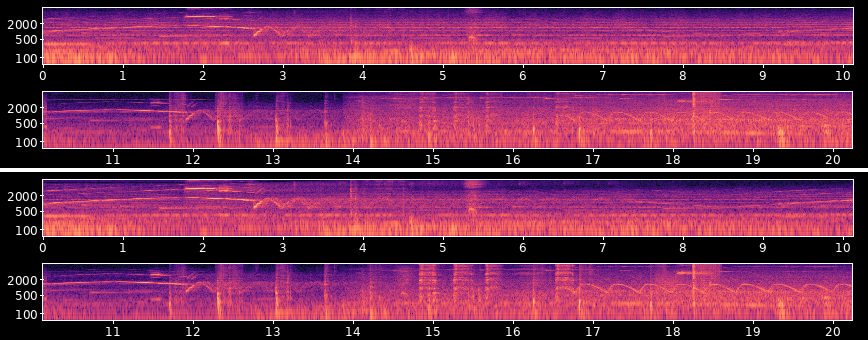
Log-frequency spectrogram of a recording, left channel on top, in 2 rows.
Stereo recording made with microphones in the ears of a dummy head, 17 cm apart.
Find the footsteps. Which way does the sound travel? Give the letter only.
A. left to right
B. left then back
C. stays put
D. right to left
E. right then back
E.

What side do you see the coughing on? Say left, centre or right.
right.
